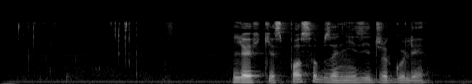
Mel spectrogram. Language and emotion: Russian, neutral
